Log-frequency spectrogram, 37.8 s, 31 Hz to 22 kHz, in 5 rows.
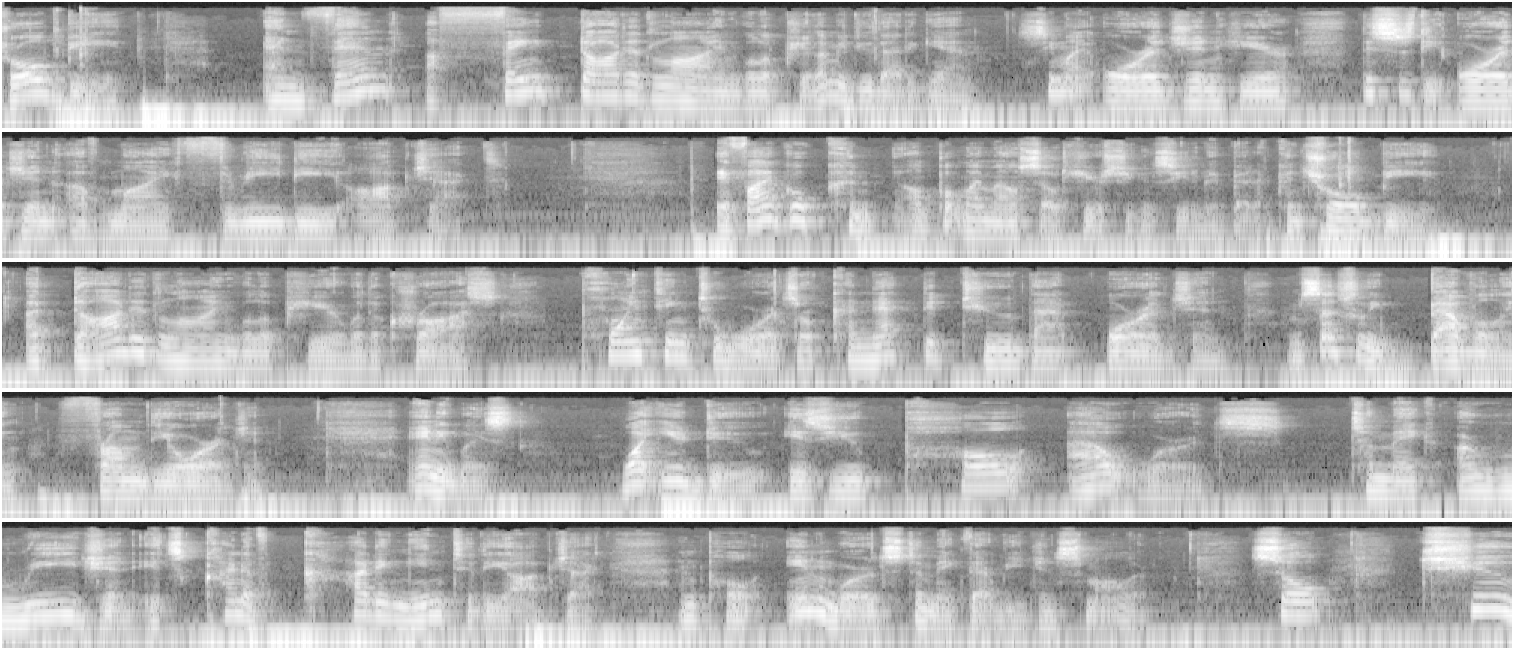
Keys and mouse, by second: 0.3 ctrl+b, 14.1 ctrl+b.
